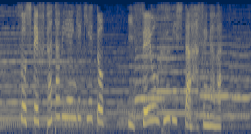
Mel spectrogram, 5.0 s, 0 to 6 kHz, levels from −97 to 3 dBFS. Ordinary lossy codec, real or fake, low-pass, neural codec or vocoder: MP3, 48 kbps; real; 5.4 kHz; none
